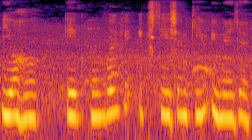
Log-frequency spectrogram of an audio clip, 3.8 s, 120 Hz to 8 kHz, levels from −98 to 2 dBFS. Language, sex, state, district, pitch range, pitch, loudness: Hindi, male, Maharashtra, Mumbai Suburban, 235-260 Hz, 250 Hz, -15 LUFS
